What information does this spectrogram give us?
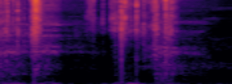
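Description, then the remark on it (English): Quiet paper handling: a few sharp crinkles and rustles as a paper clip is slid off a stack of sheets, with small clicks scattered across a couple of seconds and no talking. “Up, oh, gotta get the paper clip out of the way.”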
